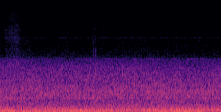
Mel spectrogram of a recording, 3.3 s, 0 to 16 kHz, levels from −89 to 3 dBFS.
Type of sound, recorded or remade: recorded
